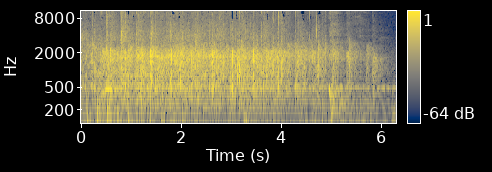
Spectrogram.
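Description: Steady applause from an audience at a church as a man comes up to share a testimony and launch a new ministry, a dense rush of many hands clapping at an even level that tapers off in the last second or so, with no talking over it.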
